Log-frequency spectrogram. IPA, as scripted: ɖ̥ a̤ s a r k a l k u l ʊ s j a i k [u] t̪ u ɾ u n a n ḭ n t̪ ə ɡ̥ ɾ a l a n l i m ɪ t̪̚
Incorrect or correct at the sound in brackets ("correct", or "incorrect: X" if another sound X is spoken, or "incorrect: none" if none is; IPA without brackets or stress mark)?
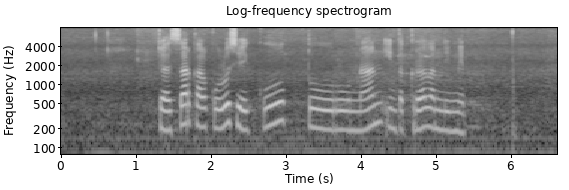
correct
